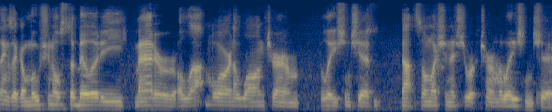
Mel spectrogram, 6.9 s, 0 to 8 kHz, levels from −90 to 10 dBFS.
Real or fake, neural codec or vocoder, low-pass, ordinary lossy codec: fake; codec, 16 kHz, 2 kbps, X-Codec, HuBERT features, trained on balanced general audio; 7.2 kHz; AAC, 48 kbps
